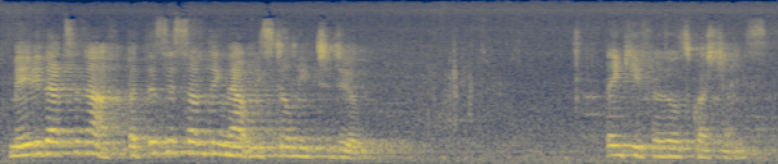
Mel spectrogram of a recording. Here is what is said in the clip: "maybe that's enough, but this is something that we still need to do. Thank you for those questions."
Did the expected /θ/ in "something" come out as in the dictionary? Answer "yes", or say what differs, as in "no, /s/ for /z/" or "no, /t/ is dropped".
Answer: yes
